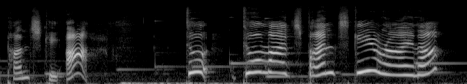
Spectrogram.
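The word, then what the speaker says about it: pączki: It's pronounced like Punchki.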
